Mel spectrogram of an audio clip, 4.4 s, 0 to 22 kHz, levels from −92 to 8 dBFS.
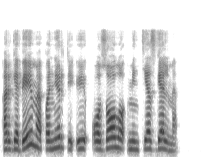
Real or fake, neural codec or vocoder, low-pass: fake; vocoder, 22.05 kHz, 80 mel bands, WaveNeXt; 9.9 kHz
